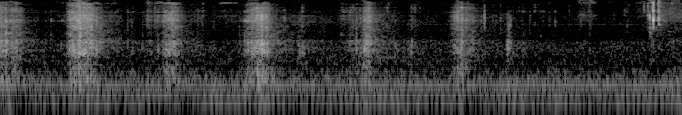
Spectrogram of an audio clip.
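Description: Steady crunching of a dry dairy-free vegan white cheddar cheese snack being chewed, with about seven sharp crackly bites spaced roughly every half second over a faint low hum, no talking.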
